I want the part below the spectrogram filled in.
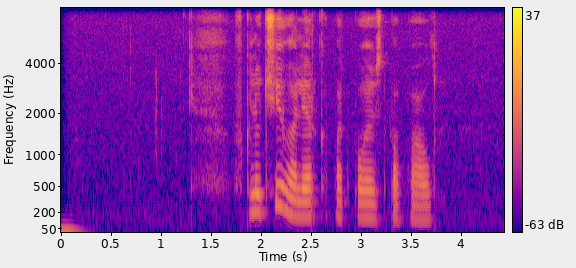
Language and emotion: Russian, neutral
